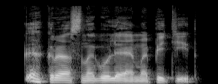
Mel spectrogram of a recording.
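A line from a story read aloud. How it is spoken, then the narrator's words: Laughing reply. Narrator (Russian): рассмеявшись, ответил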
